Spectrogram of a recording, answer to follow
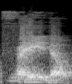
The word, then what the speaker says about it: Phaedo: I know that was the pronunciation. Phaedo.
